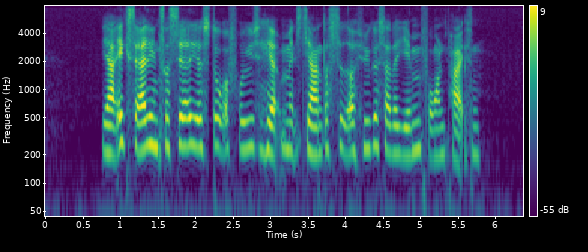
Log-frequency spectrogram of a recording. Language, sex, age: Danish, female, 24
